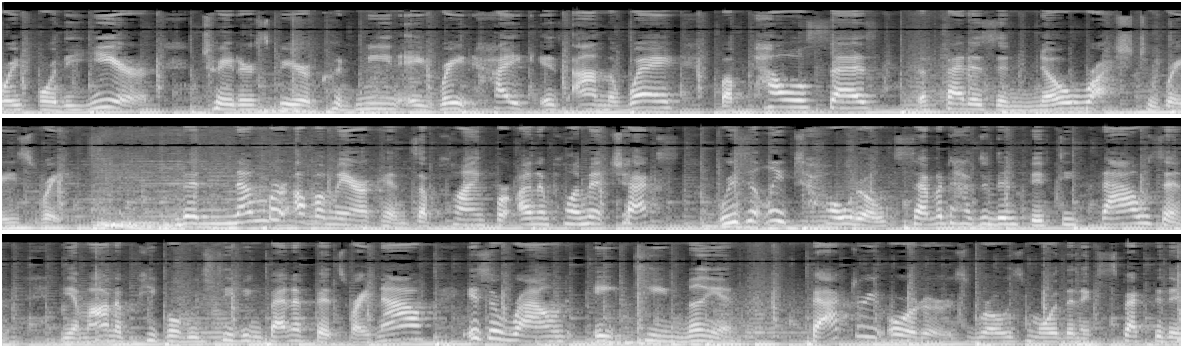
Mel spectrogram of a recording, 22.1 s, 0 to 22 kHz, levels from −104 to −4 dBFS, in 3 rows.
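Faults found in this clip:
Imaging from sample-and-hold upsampling, whole clip. Metallic fizz at 8–16 kHz, about 22 dB below signal, rising and falling with level. Fits 16 kHz audio raised to 48 kHz with no smoothing filter. Unlike aliasing, the fizz sits above the original band.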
